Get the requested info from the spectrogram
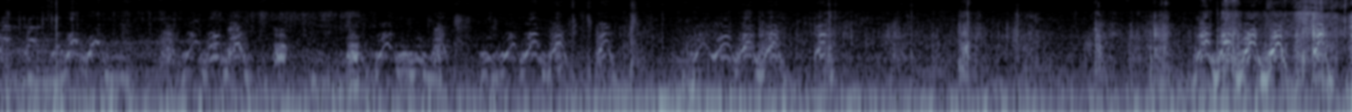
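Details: A puppy barks in a rapid run of short, high, yelping barks, about two each second and unevenly spaced, over a steady hissing background that grows louder and brighter toward the end.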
